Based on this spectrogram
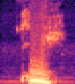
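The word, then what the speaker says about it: خذ: What it is pronounced is khuz. If you have anything, if you want to give it to somebody in front of you, say khuz, take it.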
